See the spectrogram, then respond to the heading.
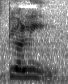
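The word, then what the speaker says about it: Piolín: Because in Spanish it's Pioling.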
